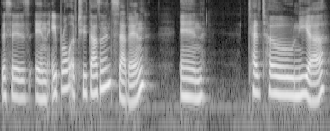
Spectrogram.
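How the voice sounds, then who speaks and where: A woman's voice: fairly low pitch, expressive, a little slow, clear, resonant tone. A young woman co-hosting a podcast, narrating true stories in casual chat with joking asides. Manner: reads story details, breaks off for joking asides.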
